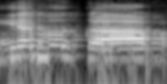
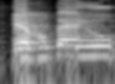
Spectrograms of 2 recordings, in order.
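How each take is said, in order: First: The word ends with a long 'a' sound. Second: The word ends with a short 'yu' syllable. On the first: The speaker calls it right. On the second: The speaker calls it wrong.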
